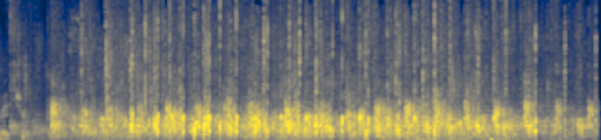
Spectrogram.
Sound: applause

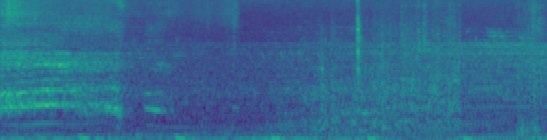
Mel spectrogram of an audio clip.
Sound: crying

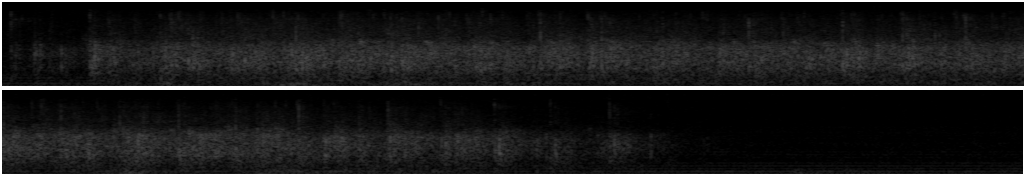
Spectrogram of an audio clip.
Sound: audience applauds

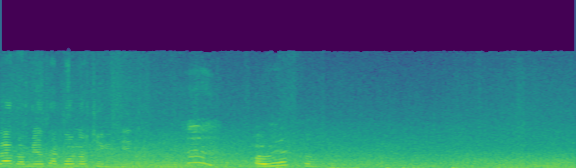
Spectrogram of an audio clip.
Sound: speaking foreign language

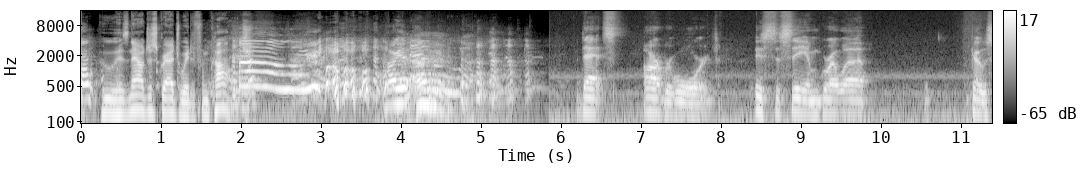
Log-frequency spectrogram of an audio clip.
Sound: laughter

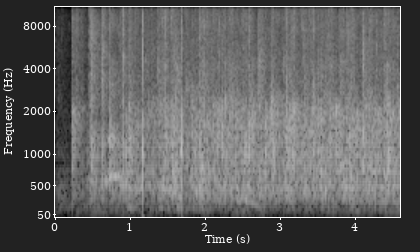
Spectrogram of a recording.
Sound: audience applauding

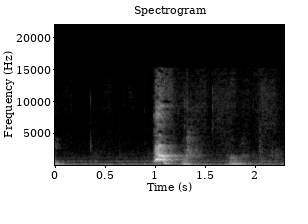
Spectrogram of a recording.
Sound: dog barks

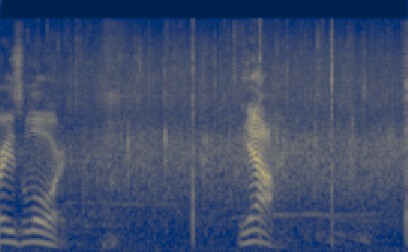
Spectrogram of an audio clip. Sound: audience clapping

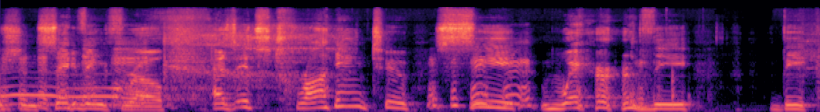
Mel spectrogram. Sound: laughs

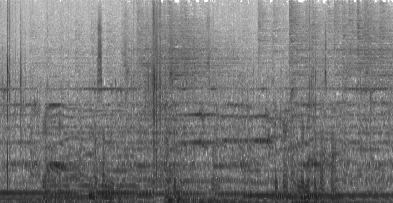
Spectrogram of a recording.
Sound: soft talking

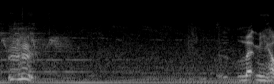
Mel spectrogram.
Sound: clearing throat

